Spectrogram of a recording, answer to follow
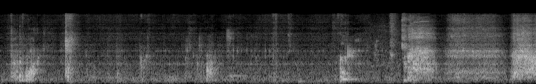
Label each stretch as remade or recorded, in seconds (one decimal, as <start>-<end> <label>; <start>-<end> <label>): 0.0-3.7 remade; 3.7-4.3 recorded; 4.3-5.4 remade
